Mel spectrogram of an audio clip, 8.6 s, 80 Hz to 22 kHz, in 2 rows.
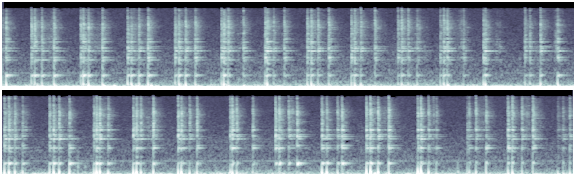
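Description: A sealed, hollow 12 oz Mountain Dew aluminum soda can is held up and tapped rapidly with fingernails. The clip is a dense, steady stream of short, bright metallic clicks over a low, heavy rumble, with a faint ringing tone running underneath.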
